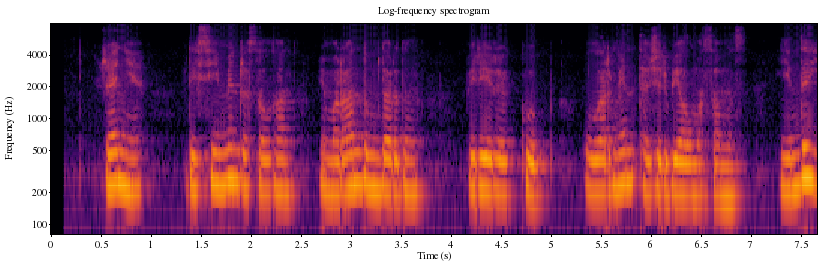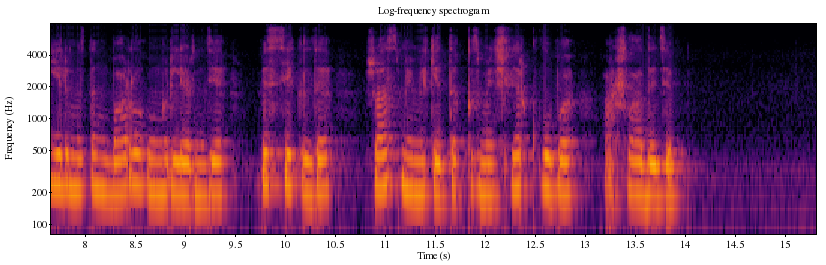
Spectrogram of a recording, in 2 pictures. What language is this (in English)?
Kazakh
